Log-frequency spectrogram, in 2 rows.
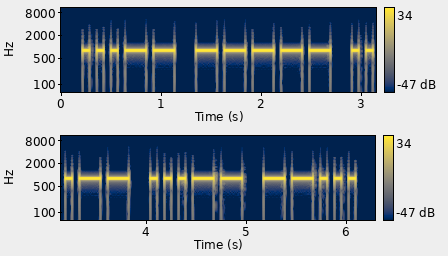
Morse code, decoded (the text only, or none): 30337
